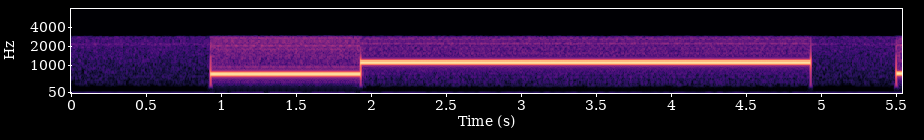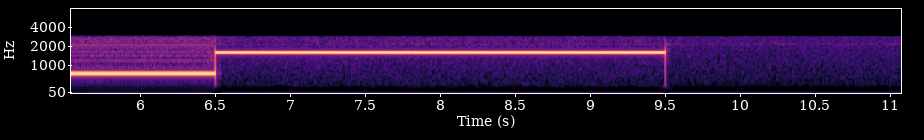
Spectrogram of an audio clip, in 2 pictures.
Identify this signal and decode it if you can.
Two-tone page, heard as a one-second tone, then a three-second tone, about 690 then 1120 Hz, about 710 then 1600 Hz. It is heard from 0.9 to 9.5 s.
